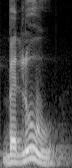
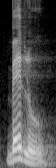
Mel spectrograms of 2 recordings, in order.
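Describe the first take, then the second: First: "belu" with the second syllable stressed and drawn out; light start, lean on the end of "belu". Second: "belu" with the first syllable stressed, falling away on the second. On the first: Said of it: "which has stress on the second syllable". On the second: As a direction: hit the start of "belu", let the end drop. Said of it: "it has stress on the first syllable". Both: Shown as a demonstration.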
